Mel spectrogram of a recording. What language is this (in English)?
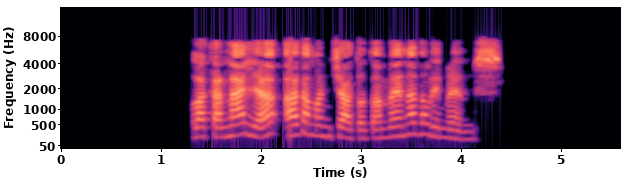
Catalan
